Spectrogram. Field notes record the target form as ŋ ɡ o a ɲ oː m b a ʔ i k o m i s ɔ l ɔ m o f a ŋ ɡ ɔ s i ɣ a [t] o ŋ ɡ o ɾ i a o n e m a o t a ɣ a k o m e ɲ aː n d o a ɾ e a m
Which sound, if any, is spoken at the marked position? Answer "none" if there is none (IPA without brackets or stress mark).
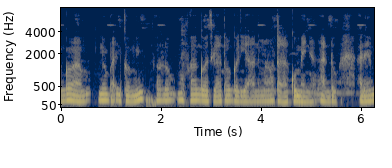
t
